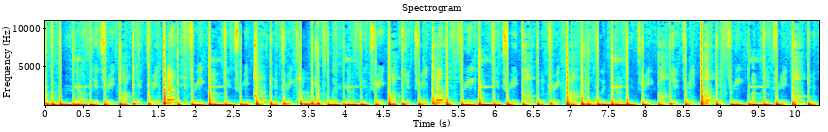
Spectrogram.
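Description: Bodhrán played with a tipper in a 9/8 slip-jig rhythm at 100 beats per minute: a rapid, even stream of strokes with down-up triplet figures, punctuated every second or two by deep, resonant bass notes. One of them bends upward in pitch about three seconds in.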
